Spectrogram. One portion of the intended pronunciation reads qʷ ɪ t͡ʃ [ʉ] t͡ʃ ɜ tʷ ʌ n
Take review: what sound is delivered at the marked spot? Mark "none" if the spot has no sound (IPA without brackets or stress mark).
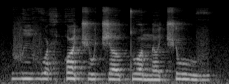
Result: u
